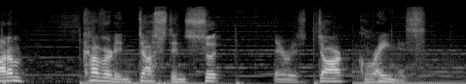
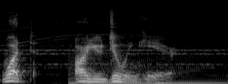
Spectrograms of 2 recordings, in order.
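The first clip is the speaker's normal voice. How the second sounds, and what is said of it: Very deep character voice. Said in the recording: “in a deep, deep voice”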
